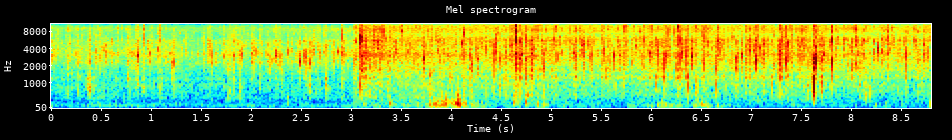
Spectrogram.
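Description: Small whole fish shallow-frying in hot oil in a wok, a steady crackling sizzle with occasional sharper pops of spattering oil. It is fainter at first and grows clearly louder about three seconds in.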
